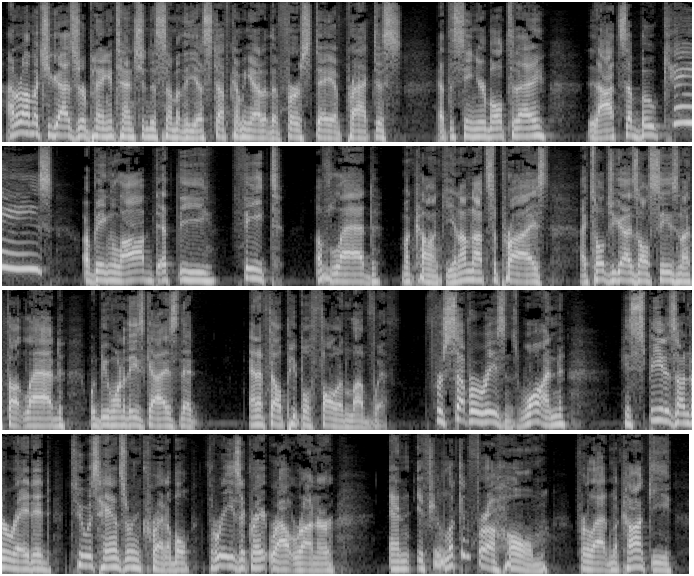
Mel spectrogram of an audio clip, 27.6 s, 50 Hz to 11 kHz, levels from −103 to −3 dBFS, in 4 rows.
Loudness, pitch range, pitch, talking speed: -28 LUFS, 125-155 Hz, 140 Hz, 210 wpm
